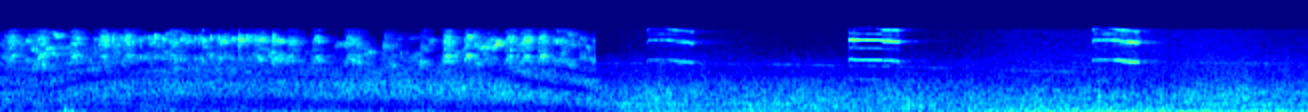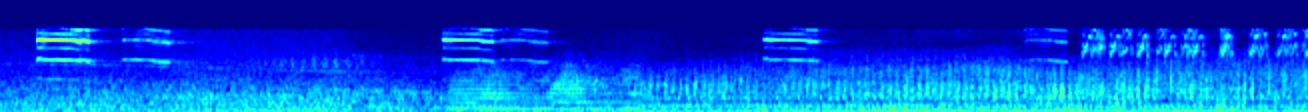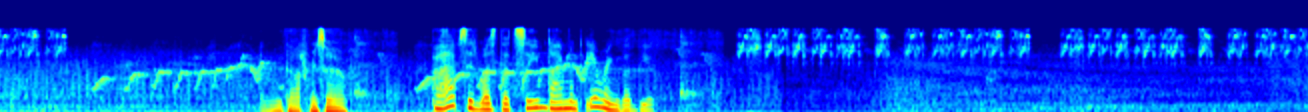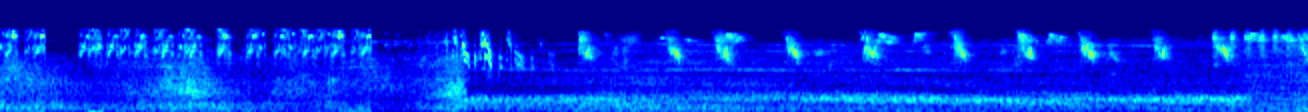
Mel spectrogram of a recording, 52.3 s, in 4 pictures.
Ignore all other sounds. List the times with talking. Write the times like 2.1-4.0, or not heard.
28.8-29.8, 30.4-32.7.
